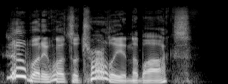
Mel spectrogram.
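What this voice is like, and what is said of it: Good impression of Rudolph character. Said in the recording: “That's a good impression.”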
